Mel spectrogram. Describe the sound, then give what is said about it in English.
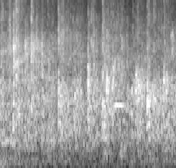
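A church prep team claps steadily, a dense, even patter of many hands at moderate volume with no voices rising above it. “That was our prep team clapping right there.”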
